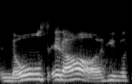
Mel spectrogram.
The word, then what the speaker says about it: Knowles: phone asking for Canoles and I was like I can't believe they all they always mispronounced my name it's so easy it's nulls like Knowles it all and he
